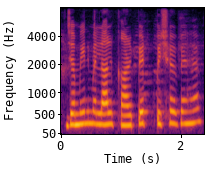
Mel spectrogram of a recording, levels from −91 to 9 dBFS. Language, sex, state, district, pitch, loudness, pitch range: Hindi, female, Bihar, Patna, 270 Hz, -13 LUFS, 255-275 Hz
